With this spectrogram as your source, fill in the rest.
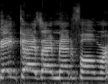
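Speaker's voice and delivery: proud, announcing tone, pitched way up. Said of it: "He's like".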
